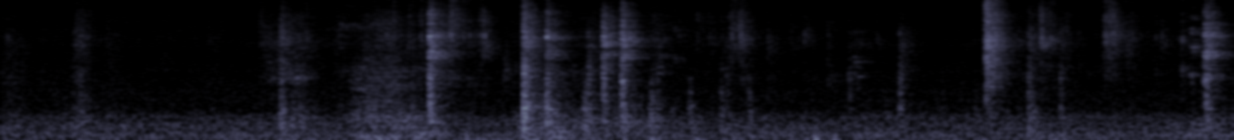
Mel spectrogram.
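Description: Irregular clicks, knocks and light scrapes of hands working at a glass display case and the things in it, loudest about two seconds in and again near five seconds in.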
